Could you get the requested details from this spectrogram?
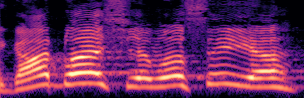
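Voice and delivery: high, loud, offhand goodbye; breezy shouted farewell. Acted. Churchgoer tossing out a quick blessing, loud and breezy. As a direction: call it out loudly as you head off.

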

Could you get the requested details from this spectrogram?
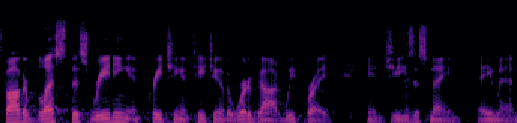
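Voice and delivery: soft, reverent closing prayer. Acted. Pastor prays over the scripture reading, softly and reverently. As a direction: pray quietly over the reading.

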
